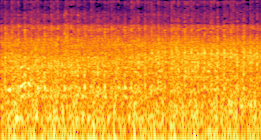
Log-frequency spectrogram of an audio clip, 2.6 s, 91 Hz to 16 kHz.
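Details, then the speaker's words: HMT 3522 tractor diesel, air cleaner pipe refitted and oil changed, restarted after about one hour of running: loud, even idle clatter with regular firing, no misses or extra knocks, no smoke; healthy. "दोस्तों tractor complete start हो गया है और अभी आप इसकी firing देख सकते हैं पर इसम कोई धुवा बिल्कुल नहीं है"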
